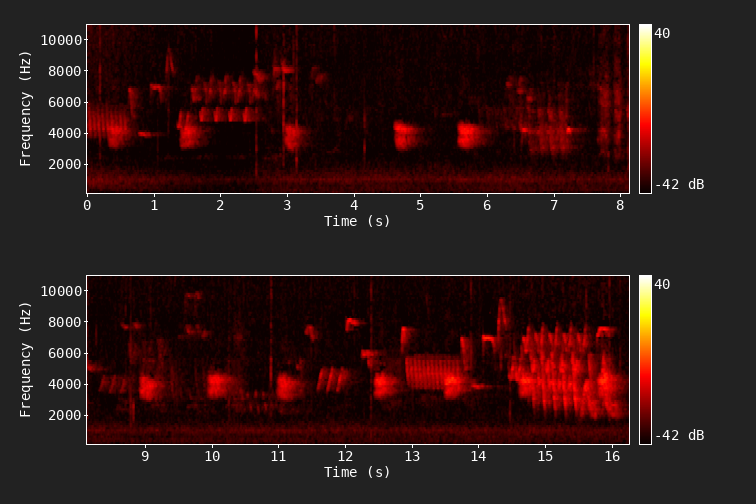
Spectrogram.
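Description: Faint woodland birdsong: short high chirps roughly once a second, with a longer, busier twittering phrase near the end, over a low steady background hiss.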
